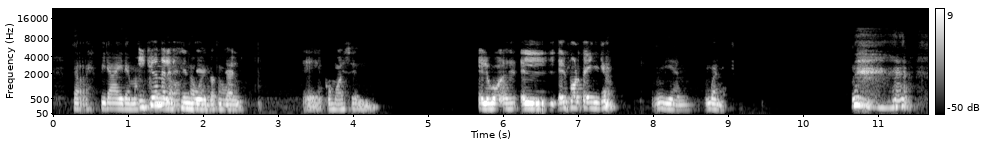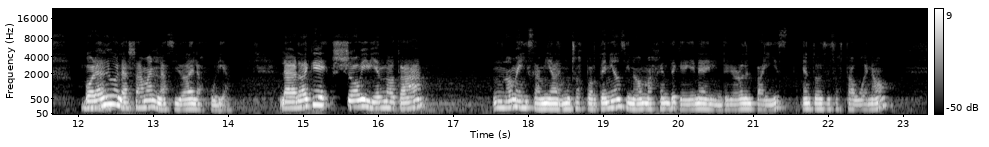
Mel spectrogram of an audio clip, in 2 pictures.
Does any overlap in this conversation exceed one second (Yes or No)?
Yes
